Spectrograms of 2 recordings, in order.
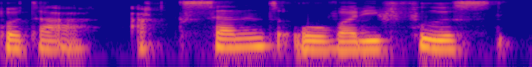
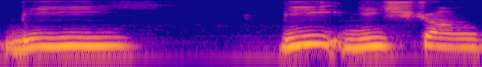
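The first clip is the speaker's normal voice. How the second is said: higher, slow, insistent be strong; rallying call to be strong; 4 semitones higher, 3 dB louder, much slower than usual. Shown as a demonstration. Teacher voicing a rallying call to a group, higher and slow. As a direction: urge the group to be strong, drawn out. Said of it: "if you tell a group of people".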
